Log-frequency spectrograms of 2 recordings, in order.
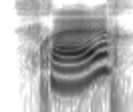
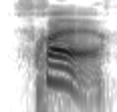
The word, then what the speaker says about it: frère: frère. 네, 그래서 이 단어는 지금 에르가 2번 들어가 있어서 발음하시기 조금 까다로울 수 있어요. 에르 발음에 유의하시면서 한번 다시 읽어볼게요. frère.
